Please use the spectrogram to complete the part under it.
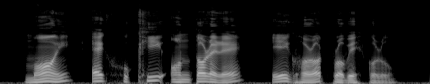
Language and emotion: Assamese, neutral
